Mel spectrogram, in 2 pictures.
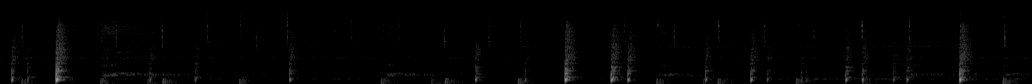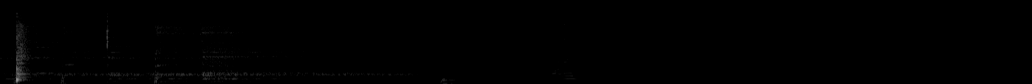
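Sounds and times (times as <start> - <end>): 
snare drum: 0.0 - 14.3.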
